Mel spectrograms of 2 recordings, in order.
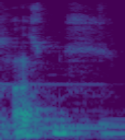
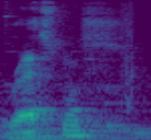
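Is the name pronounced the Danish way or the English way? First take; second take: Danish; English. First: The name is said with a Danish pronunciation. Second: The name is said with an English pronunciation. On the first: "it's probably not pronounced like that if you are English speaking natively" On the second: "It's probably gonna be a, a Rasmus"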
